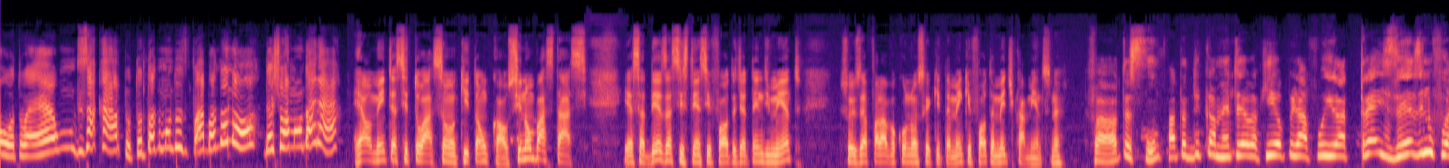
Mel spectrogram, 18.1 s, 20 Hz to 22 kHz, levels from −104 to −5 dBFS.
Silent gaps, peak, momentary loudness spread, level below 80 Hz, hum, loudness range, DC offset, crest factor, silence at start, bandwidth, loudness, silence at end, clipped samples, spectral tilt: none; -6 dBFS; 7 LU; -64 dBFS; none; 4 LU; under 0.1%; 14 dB; 0 s; 13 kHz; -21 LUFS; 0 s; under 0.1%; -4 dB/octave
